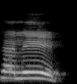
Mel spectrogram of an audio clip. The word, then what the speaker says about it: terephthalate: ये पी बेटे साइलेंट होते, इसको पथैलेट नहीं कहते, पीएच को. That is थैलेट.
